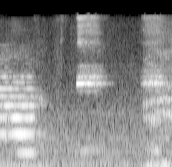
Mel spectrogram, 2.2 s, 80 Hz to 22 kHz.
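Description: The boot lid of a 2023 Hyundai Verna being unlatched and lifted open by hand. A short steady tone fades in the first half second, and the latch gives a brief sharp click about a second in.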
